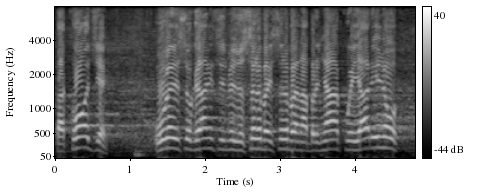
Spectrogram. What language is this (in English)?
Serbian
